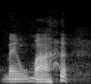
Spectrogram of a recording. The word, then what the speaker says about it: pneuma: The Flash masa 23 Neha tulisannya pneuma itu bacanya nggak ngerti bacanya Neymar itu artinya angin juga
